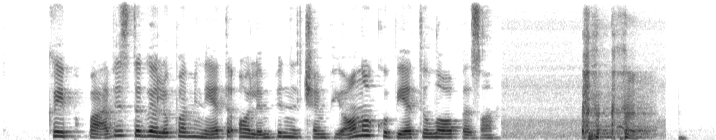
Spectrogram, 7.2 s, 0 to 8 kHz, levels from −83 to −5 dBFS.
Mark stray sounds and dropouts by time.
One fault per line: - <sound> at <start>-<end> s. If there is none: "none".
- cough at 5.8-6.6 s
